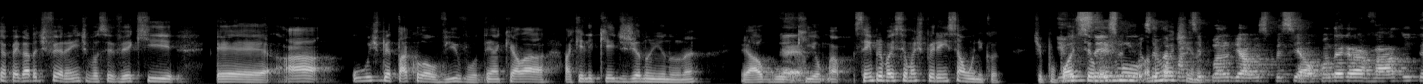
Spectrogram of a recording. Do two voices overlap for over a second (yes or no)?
yes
